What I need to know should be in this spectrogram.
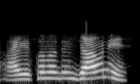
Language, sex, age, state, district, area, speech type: Bengali, female, 45-60, West Bengal, Darjeeling, urban, conversation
